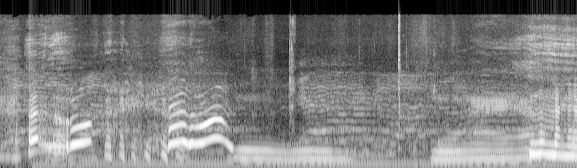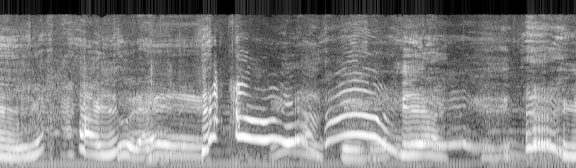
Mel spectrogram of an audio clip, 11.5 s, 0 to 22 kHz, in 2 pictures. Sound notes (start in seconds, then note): 4.0 happy sounds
